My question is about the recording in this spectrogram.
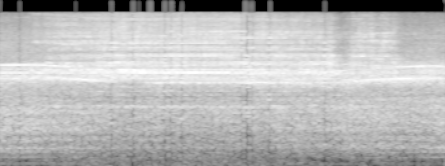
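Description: Bosch miter saw running at full speed with its blade cutting through a thick bamboo pole: a loud, steady high-pitched whine over rough cutting noise.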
